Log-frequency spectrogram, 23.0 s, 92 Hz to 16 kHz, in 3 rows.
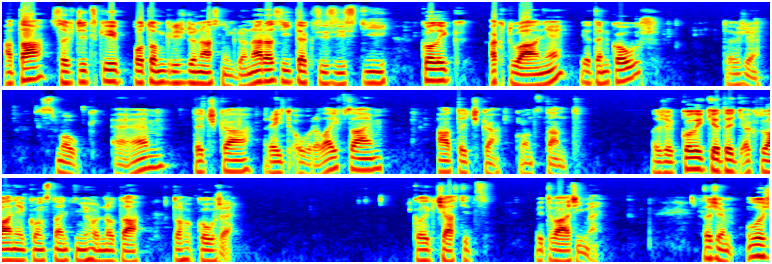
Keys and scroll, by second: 6.2-7.4 typing, 8.0 Return, 9.2-10.6 typing, 11.8 ., 12.7 c, 15.3 Return, 16.4 ;, 22.4 ctrl+s.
